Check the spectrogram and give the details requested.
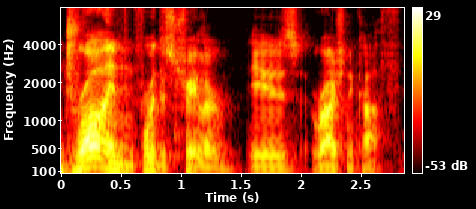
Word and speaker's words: Rajinikanth: for this trailer is Rajinikanth. Did I say his name correctly? Rajinikanth. Yes. Rajinikanth. There's an N in there I was missing.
